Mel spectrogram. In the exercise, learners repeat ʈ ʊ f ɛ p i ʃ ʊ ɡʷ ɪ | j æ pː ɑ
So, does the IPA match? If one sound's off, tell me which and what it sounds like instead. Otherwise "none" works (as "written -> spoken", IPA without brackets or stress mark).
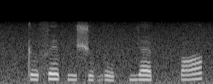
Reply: none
